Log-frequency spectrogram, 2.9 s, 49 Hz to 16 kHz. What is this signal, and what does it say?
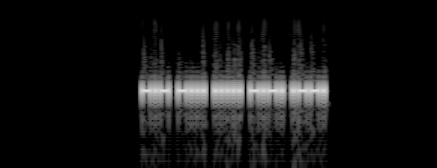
Morse code, heard as a keyed tone, about 56 wpm, 700 Hz. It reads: KB5CP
